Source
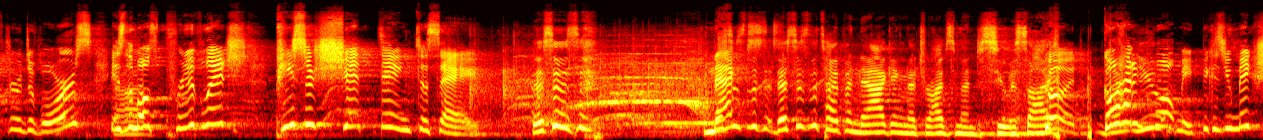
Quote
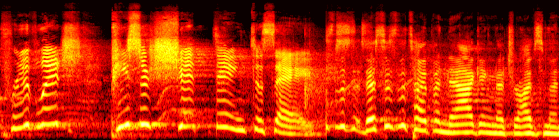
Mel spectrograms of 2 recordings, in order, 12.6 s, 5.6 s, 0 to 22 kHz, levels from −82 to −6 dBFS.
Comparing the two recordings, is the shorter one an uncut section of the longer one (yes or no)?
no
